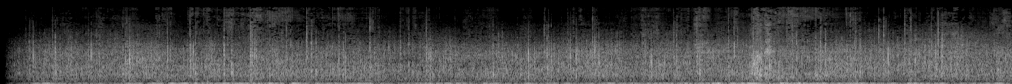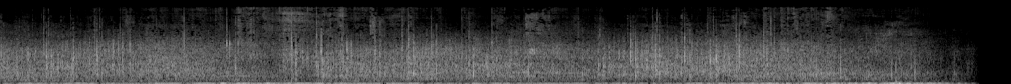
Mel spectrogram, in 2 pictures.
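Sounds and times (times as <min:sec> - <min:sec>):
hockey player skating on ice: 0:00.1 - 0:19.9.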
